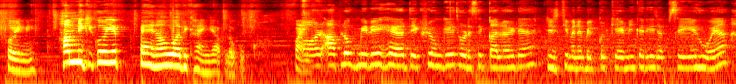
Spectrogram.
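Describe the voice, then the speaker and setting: A woman's voice: a little high, fairly quick, a little mellow, faint music behind. A young woman chatting casually in a home vlog, teasing her sister and talking to viewers. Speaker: vlogger.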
